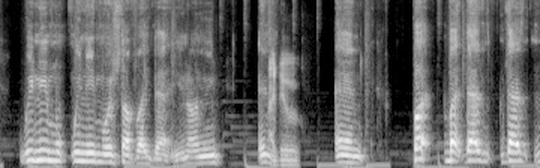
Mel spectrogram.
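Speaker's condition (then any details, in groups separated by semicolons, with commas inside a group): Cerebral palsy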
